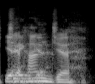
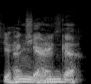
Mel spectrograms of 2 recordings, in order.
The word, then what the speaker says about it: Jahangir: I thought it was Jahangir, but it's Jahangir.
